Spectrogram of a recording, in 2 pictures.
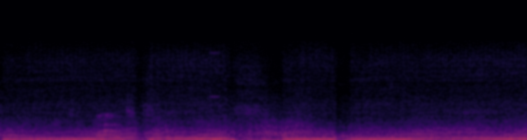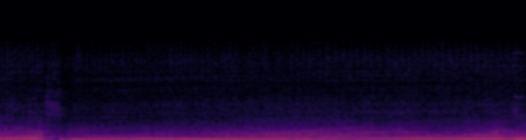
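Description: Race cars in a Project Cars sprint race accelerate hard, one loud engine note climbing steadily and dropping briefly at each gear change, continuous and close with no voices.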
